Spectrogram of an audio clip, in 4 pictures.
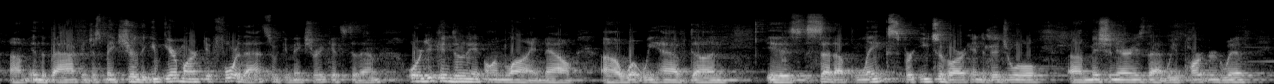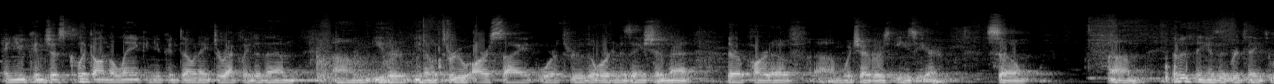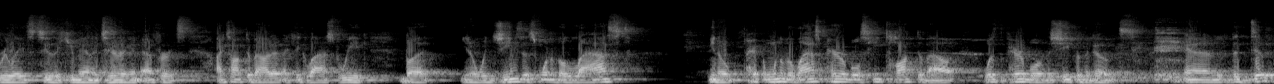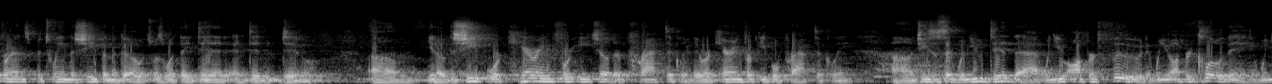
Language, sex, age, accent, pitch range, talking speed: English, male, 30-49, American, 100-115 Hz, 215 wpm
